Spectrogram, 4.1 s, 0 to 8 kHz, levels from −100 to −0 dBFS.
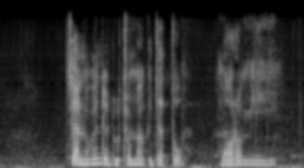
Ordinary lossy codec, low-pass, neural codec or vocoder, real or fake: none; 7.2 kHz; codec, 16 kHz, 4 kbps, X-Codec, HuBERT features, trained on balanced general audio; fake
